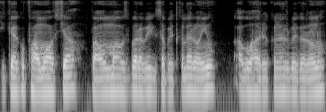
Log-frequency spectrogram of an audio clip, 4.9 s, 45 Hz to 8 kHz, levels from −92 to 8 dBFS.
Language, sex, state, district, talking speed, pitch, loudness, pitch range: Kumaoni, male, Uttarakhand, Tehri Garhwal, 220 wpm, 110 Hz, -16 LUFS, 110-115 Hz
